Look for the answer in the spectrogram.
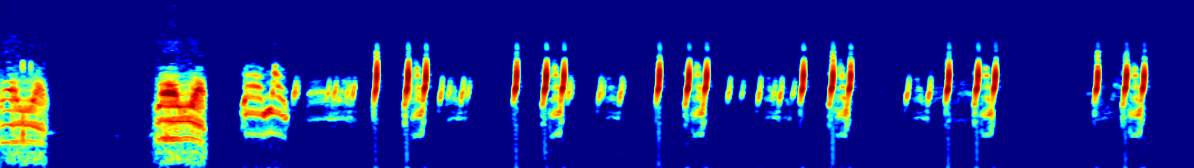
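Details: Two loud, broad rasping blasts open, then a quail calls in quick paired high, sharp notes with brief buzzy fragments between them, steady to the end.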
